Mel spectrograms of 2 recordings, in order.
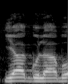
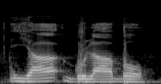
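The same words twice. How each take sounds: First: It is recited quickly, all in one go. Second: It is recited at a slower, measured pace. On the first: "एक बार में पढ़ के तेज़ तर्रार अल्फाज में सुना देता हूँ" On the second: "मैं पढ़ के सुनाता हूँ।"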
